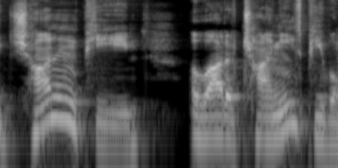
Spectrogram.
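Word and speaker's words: 椿皮: Remember, in Chinese pinyin, the U has an oo sound. Sometimes English speakers look at this and they want to say chun pi because they think the U has an sound.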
